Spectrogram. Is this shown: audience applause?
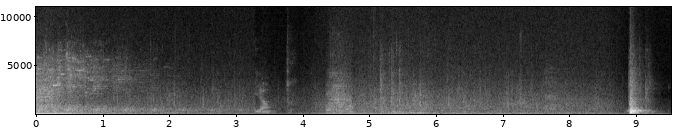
no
